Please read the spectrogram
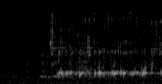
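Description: Clear water pours steadily into a container, a bright trickling stream starting abruptly and continuing with a slowly rising tone as it fills.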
